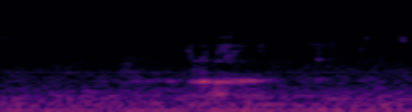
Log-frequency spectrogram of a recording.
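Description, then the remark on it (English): Someone takes a quiet sip of hot tea, with a brief slurp midway and soft wet mouth and swallowing sounds against a low background hum. No one speaks. “I'm just going to take a sip of my tea.”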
